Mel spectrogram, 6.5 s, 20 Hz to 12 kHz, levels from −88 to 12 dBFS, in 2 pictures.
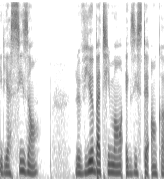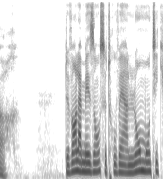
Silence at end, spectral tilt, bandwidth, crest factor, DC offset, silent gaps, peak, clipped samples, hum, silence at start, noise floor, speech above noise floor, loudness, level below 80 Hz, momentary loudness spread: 0 s; -5 dB/octave; 12 kHz; 18 dB; under 0.1%; none; -6 dBFS; under 0.1%; none; 0 s; -69 dBFS; 46 dB; -24 LUFS; -52 dBFS; 12 LU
